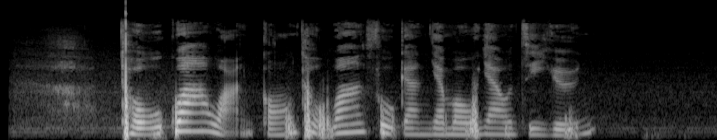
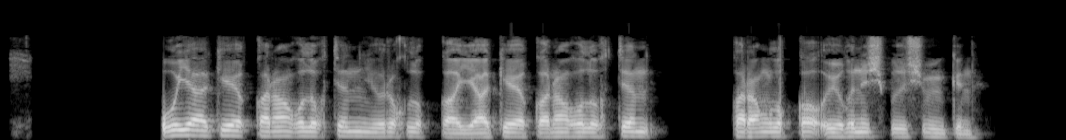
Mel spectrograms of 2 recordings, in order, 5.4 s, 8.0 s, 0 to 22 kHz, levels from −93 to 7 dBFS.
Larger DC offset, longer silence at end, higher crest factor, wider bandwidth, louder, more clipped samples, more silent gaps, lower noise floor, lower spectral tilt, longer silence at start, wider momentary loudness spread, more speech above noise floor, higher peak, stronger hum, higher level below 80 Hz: neither; first, 0.95 s vs 0.7 s; first, 26 dB vs 14 dB; first, 12.5 kHz vs 7.8 kHz; second, -25 LUFS vs -14 LUFS; neither; second, none vs 5.01-5.49 s; second, -66 dBFS vs under -90 dBFS; about the same, -5.5 dB/octave vs -5.5 dB/octave; second, 0.4 s vs 1.2 s; first, 15 LU vs 7 LU; second, 41 dB vs over 77 dB; about the same, 0 dBFS vs 0 dBFS; neither; about the same, -50 dBFS vs -54 dBFS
